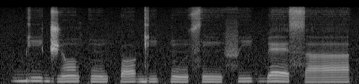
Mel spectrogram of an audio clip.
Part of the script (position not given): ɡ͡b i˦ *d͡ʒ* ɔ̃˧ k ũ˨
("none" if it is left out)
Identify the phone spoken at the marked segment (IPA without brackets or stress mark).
d͡ʒ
